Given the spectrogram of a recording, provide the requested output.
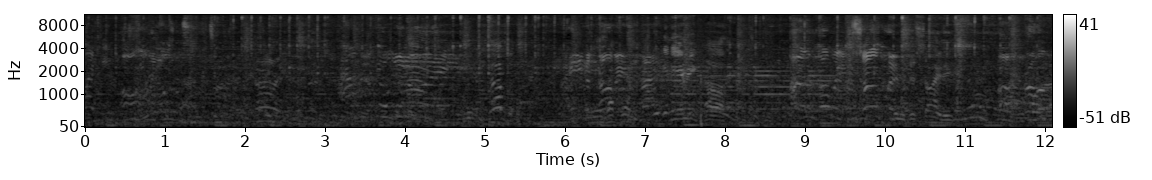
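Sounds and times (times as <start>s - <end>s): bass notes: 0.4s - 12.0s.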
